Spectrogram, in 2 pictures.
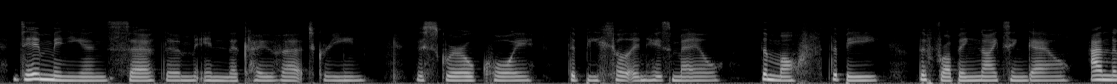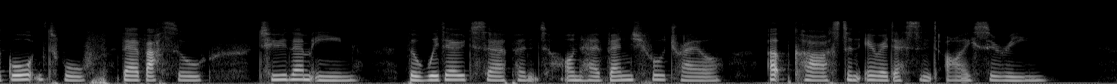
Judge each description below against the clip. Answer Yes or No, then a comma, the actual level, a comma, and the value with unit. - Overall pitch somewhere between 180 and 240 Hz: Yes, medium, 185 Hz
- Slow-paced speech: Yes, slow, 120 wpm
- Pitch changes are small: Yes, narrow, 1.6 semitones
